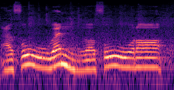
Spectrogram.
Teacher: Ya, kita perhatikan tanwin. Tanwin bertemu dengan huruf ghain. Maka tanwinnya dibaca jelas, tiada berdengung. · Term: izhar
